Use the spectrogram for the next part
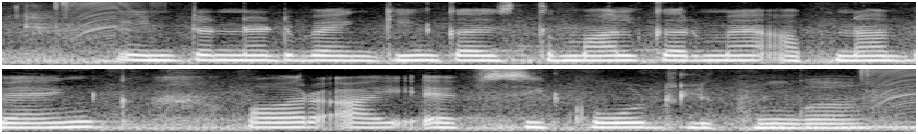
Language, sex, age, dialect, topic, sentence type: Hindi, female, 46-50, Kanauji Braj Bhasha, banking, statement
